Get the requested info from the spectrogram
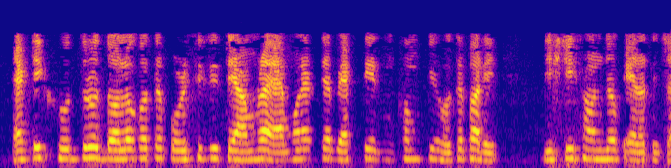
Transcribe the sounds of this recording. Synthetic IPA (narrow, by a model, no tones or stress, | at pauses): ek̚ʈikʰud̪ɾod̪ɔloɡɔt̪epoɾist̪ʰit̪it̪eamɾaɛmonɛk̚ʈabɛk̚t̪iɾmukʰomukʰiɦot̪epaɾi | b̪ɾiʃʈiʃɔnd͡ʑoɡeɾat̪et͡ɕa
